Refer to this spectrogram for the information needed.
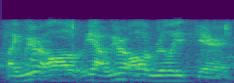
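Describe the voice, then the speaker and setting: A teenage boy earnestly telling his faith testimony as a story, with lots of filler words and repetition. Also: normal speed. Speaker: youth sharing testimony. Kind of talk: casual spoken testimony to a group. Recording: echoey, distant, tinny low-fi recording with background noise.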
